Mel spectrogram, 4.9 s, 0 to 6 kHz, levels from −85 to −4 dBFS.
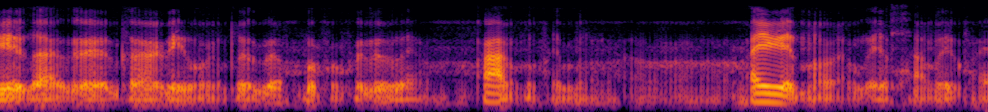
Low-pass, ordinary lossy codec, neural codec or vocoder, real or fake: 5.4 kHz; none; autoencoder, 44.1 kHz, a latent of 192 numbers a frame, MeloTTS; fake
